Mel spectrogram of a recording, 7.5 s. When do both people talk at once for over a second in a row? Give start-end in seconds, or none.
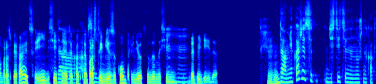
1.1-2.3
